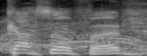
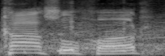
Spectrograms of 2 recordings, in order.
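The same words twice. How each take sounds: First: It is said in a northern English accent. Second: It is said in a southern English accent.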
